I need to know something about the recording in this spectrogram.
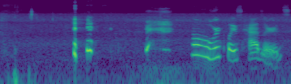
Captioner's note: laughing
